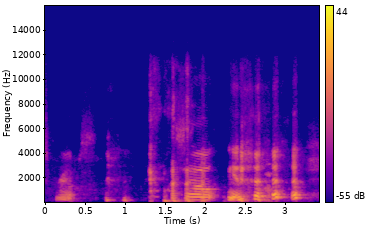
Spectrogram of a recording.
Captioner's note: laughter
